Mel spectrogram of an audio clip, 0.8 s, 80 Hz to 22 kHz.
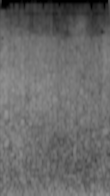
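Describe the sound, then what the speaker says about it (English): A deep rumbling explosion boom in the video game Dark Souls 2, a dense, loud, sustained roar that fills the whole moment with no speech over it. "I'm waiting for explosions to happen"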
